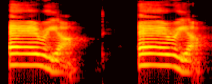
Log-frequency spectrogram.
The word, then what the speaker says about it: area: So as you can see, the accent is actually on the first syllable. Area, area, okay?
